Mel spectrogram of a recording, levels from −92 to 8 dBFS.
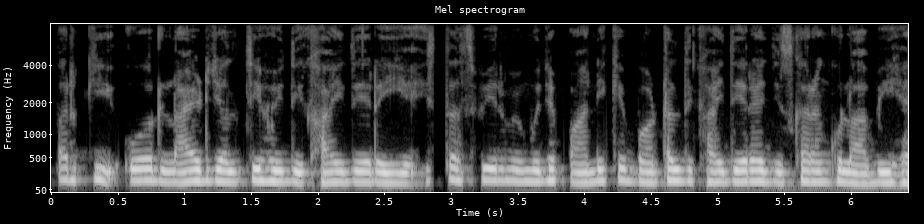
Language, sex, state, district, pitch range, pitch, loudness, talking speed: Hindi, male, Bihar, Begusarai, 140-155 Hz, 145 Hz, -14 LUFS, 235 wpm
